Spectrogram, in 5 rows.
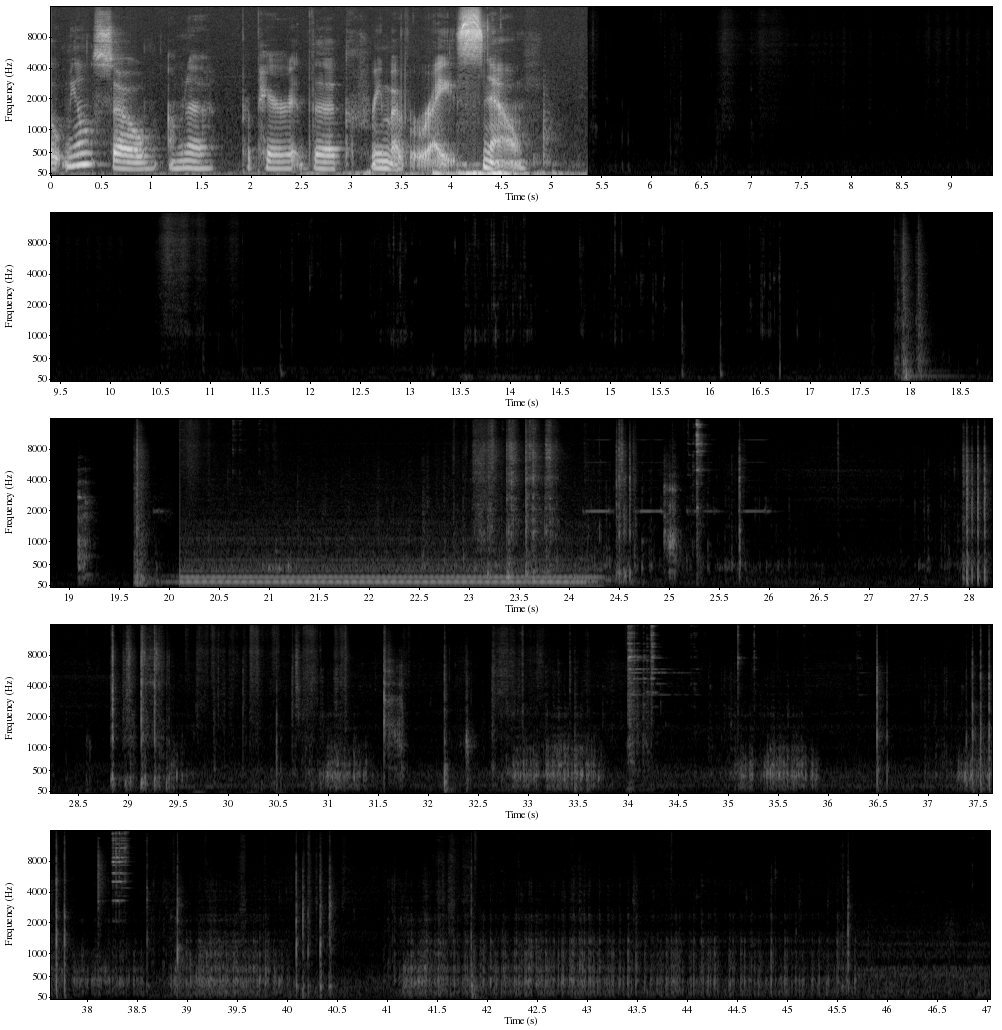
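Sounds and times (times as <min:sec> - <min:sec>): appliance hum: 0:20.1 - 0:24.4.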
